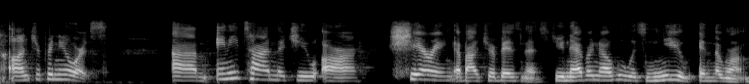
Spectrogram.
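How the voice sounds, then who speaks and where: Over a quiet background, a woman with a Bahamian accent speaks at a medium pitch in an animated tone with lively intonation. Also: moderate pace. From Bahamas. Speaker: business trainer. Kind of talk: live webinar training. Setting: livestream on social media.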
